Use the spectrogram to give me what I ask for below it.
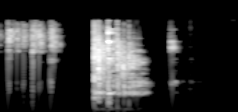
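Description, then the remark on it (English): New dice are rolled for a strength check in a tabletop game, rattling and clattering across a hard tabletop in a quick run of sharp clicks, then a louder tumbling burst and a couple of small final taps, with no talking. “Maybe these new dice aren't bad.”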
